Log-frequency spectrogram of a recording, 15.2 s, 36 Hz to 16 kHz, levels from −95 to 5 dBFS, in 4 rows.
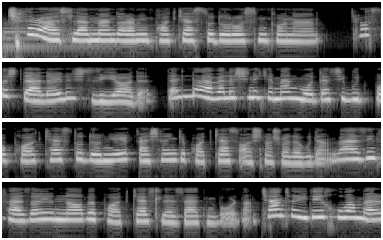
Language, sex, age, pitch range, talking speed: Persian, female, 20-39, 220-290 Hz, 160 wpm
